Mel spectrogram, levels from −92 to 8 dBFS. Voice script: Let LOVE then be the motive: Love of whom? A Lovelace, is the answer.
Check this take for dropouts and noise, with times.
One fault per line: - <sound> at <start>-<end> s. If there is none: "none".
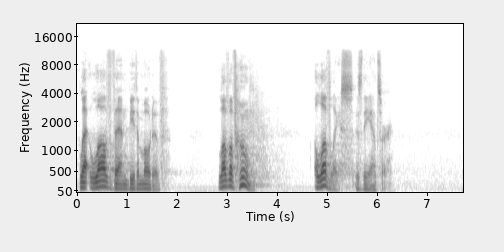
none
